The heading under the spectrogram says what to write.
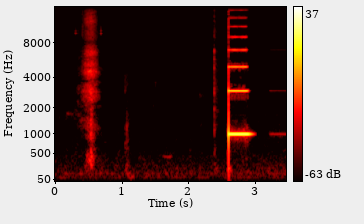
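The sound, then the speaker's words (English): A single sharp electronic beep played from a soundboard, imitating a grocery store checkout scanner ringing up an item, loud, preceded by a soft brief rustle or breathy noise and otherwise quiet. “we got like when you're at the grocery store and they're ringing you out. That's going on the checkout line.”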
